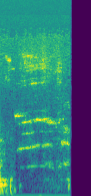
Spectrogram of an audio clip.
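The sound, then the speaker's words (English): A cat lets out one long, drawn-out meow lasting about a second, steady and slightly wavering in pitch, heard fairly faintly after a brief low thump, then abrupt silence. “Now the cats are getting into it.”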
